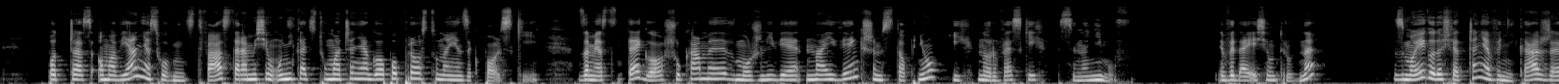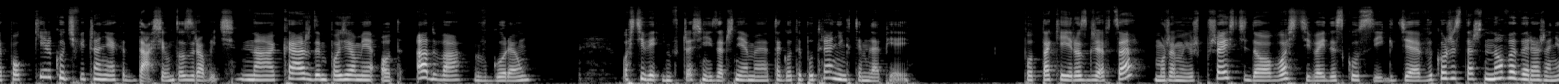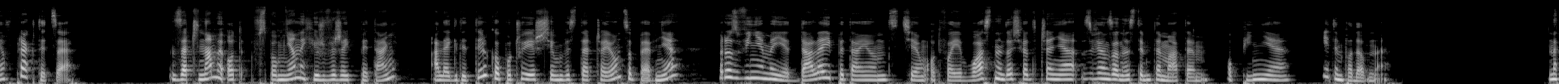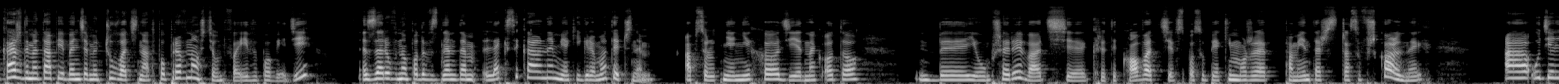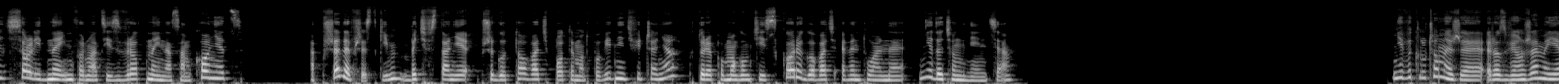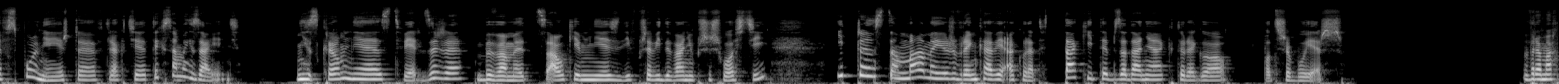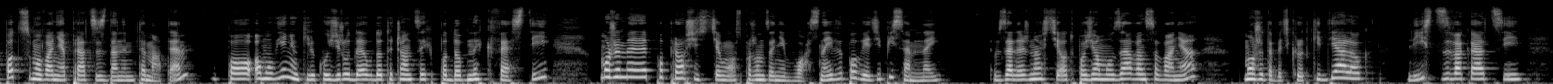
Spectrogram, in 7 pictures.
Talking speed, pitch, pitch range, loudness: 125 wpm, 220 Hz, 200-245 Hz, -19 LUFS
